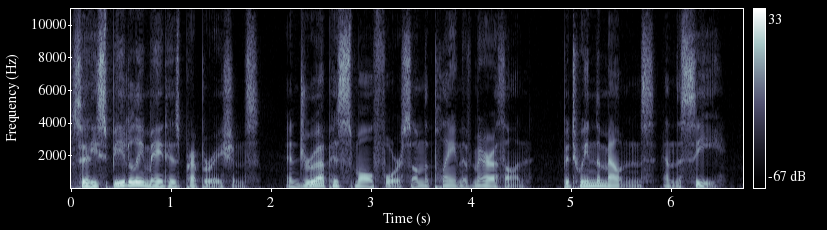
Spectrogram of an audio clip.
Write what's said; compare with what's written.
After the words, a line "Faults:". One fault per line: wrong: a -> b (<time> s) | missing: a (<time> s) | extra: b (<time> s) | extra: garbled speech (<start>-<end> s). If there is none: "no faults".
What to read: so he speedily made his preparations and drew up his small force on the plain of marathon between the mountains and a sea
so he speedily made his preparations and drew up his small force on the plain of marathon between the mountains and the sea
Faults:
wrong: a -> the (6.1 s)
